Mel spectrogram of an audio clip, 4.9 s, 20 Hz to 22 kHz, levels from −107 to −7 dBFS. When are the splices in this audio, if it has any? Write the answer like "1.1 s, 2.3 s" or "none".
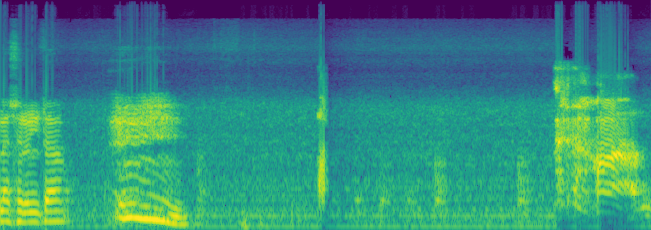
2.6 s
